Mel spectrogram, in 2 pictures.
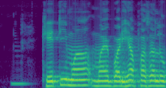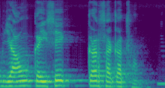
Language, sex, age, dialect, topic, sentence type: Chhattisgarhi, male, 31-35, Northern/Bhandar, agriculture, question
